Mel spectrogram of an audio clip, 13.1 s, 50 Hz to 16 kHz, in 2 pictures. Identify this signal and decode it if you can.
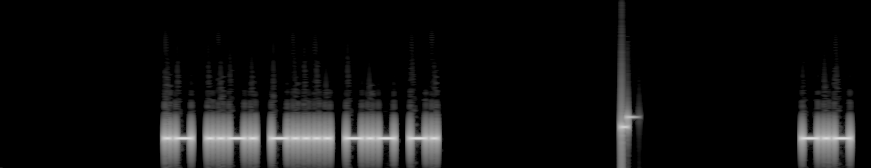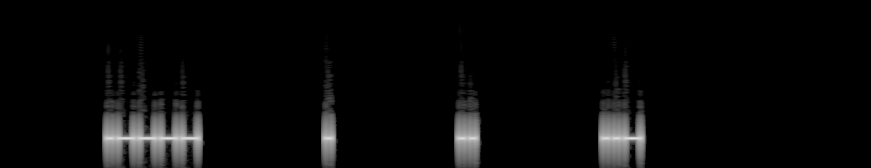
Morse code, heard as a keyed tone, about 30 wpm, spaced as for 13 wpm, 700 Hz. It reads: AF6KN K1EIU
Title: USA Call Signs - 5 Characters - 8x Character Spacing - 30wpm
